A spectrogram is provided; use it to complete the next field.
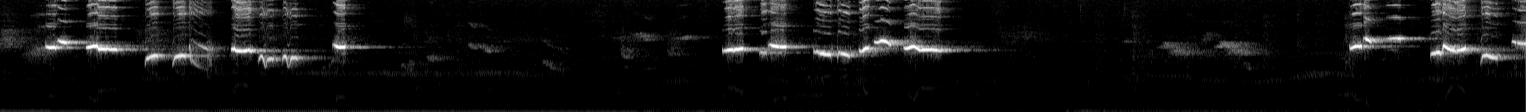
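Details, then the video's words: Orange-headed thrush singing in three bursts of fast, varied whistles and slurred notes, rising and dropping in pitch, with pauses between and a low mechanical hum throughout. "SUARA ASLI ANIS MACAN GACOR"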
